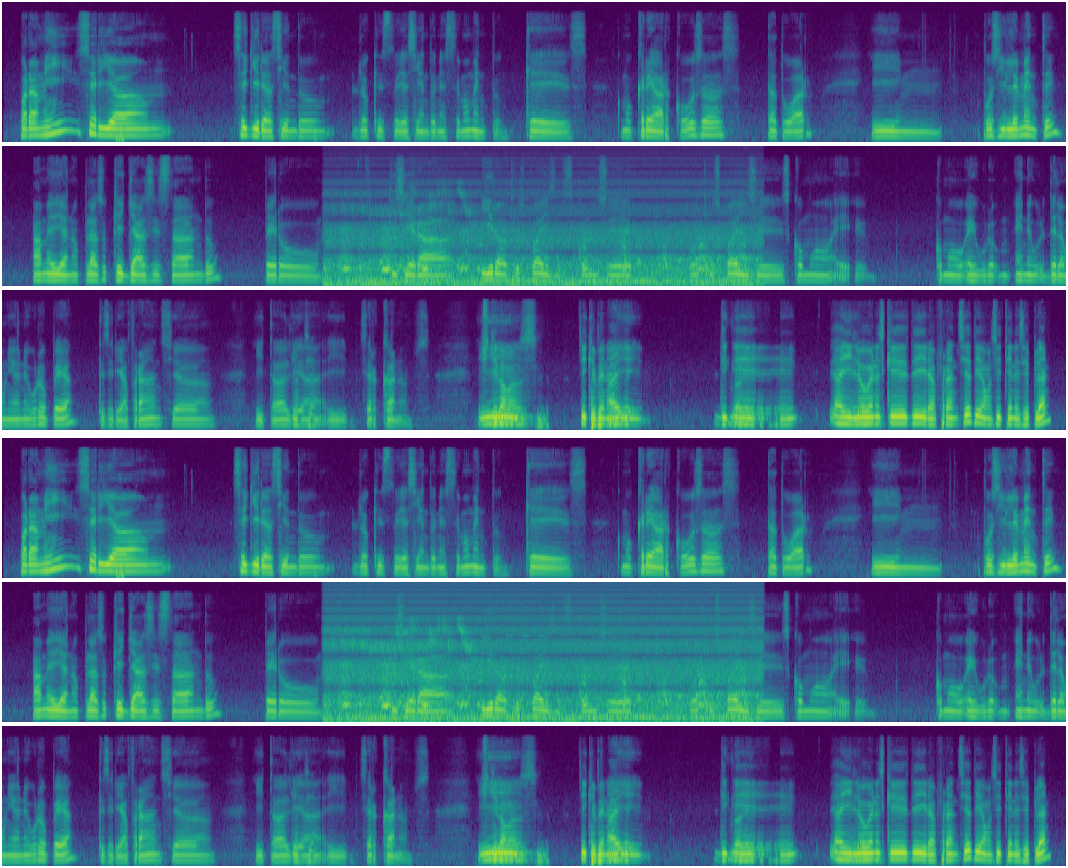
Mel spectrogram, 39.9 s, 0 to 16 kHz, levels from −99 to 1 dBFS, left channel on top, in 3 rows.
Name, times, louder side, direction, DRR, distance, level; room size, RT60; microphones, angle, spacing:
voice 1, 0.2-2.1 2.9-4.0 4.4-6.3 6.5-7.3 7.7-9.2 9.6-10.1 10.5-10.6 10.9-11.7 12.3-13.2 13.7-16.0 16.6-17.3 18.1-19.0 19.3-21.2 21.9-24.2 25.0-27.5 27.8-29.2 29.8-33.1 34.2-34.6 35.7-36.0 37.3-37.4, equal, 5° right, 0.9 m, -25 dB
sound 1, 17.3-22.8, right 2 dB, 75° right, 4.8 m, -28 dB
voice 2, 30.2-30.5 32.5-33.1 33.8-34.5 35.5-36.5 36.9-39.7, equal, 15° left, 1.4 m, -20 dB
head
